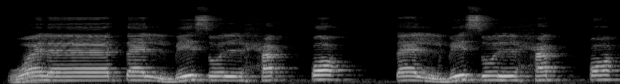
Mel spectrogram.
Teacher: سین کی آواز پہ سیٹی دینی ہے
